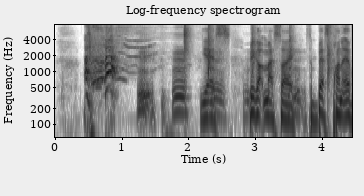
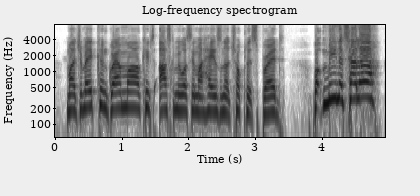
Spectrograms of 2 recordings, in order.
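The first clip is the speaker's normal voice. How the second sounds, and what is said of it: Attempted Brummie accent. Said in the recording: “he's got a Brummie accent. I'm going to give this attempt”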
